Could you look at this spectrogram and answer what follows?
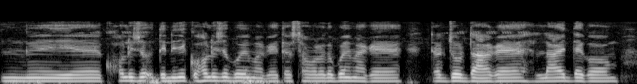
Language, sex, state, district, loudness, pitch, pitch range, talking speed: Chakma, male, Tripura, Dhalai, -16 LUFS, 155 Hz, 150-160 Hz, 150 wpm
